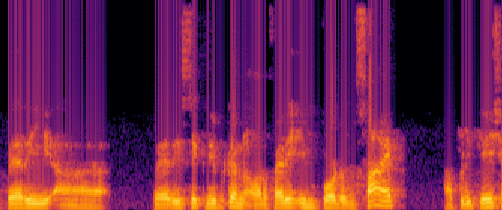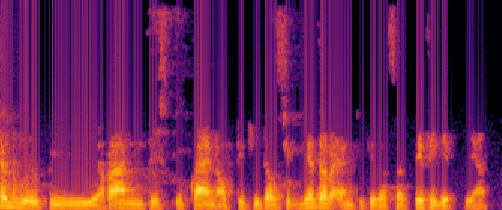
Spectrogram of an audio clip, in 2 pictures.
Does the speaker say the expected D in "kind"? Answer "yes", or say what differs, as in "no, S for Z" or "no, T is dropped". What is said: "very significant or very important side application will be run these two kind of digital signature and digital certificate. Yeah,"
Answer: no, D is dropped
